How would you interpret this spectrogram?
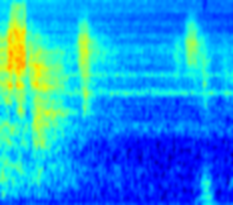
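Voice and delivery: slow, soft, conspiratorial whisper.

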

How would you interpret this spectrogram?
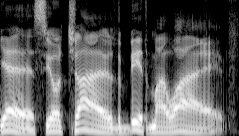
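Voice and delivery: spooky, drawn-out vampire voice. Recalling playing a vampire, the speaker delivers the joke in a vampire voice. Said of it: "so I was talking like this".

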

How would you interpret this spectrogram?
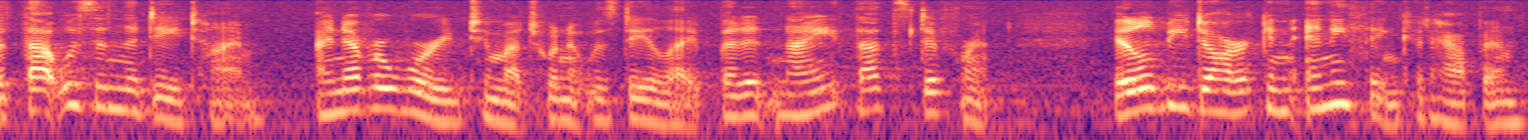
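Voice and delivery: ordinary delivery, nothing marked

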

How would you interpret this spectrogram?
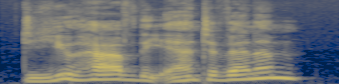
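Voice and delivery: ordinary talk

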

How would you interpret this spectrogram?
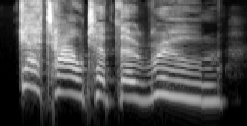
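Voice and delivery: raging, slow, drawn-out, loud shout. An invalid sits up in bed in a rage, shouting at her. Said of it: "he shouted".

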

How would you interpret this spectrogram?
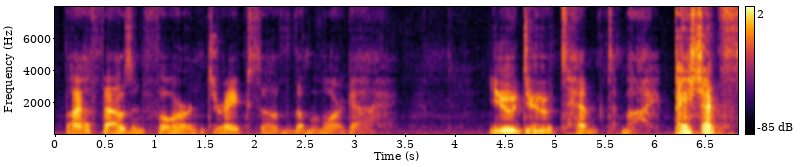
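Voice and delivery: low, scornful, sneering villain voice. Reading game flavor text aloud, voicing the traitor Elkron: Elkron sneering. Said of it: "he sneers".

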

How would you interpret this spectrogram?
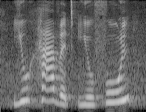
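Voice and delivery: hissing, spat-out, hissed delivery. The second witch snaps at another witch during their quarrel, hissed. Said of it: "hissed the second witch".

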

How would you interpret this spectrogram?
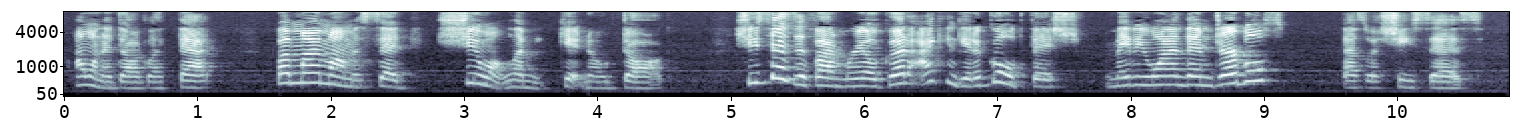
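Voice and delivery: ordinary delivery, nothing marked

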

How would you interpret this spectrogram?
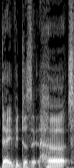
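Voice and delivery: ordinary delivery

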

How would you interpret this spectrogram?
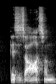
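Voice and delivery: ordinary delivery

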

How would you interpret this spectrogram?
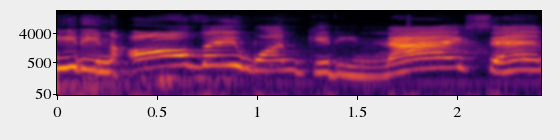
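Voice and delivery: ordinary delivery

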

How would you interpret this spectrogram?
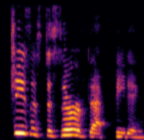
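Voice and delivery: very loud, snarling voice. Narrator reading an old man in an angry crowd; snarled. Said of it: "snarled an old man".

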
